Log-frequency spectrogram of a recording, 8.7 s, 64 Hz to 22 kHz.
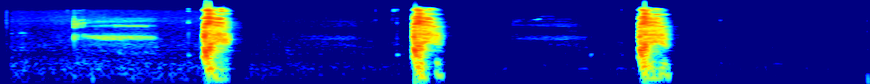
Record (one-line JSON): {"three_cough_length": "8.7 s", "three_cough_amplitude": 32767, "three_cough_signal_mean_std_ratio": 0.19, "survey_phase": "beta (2021-08-13 to 2022-03-07)", "age": "65+", "gender": "Female", "wearing_mask": "No", "symptom_none": true, "smoker_status": "Never smoked", "respiratory_condition_asthma": false, "respiratory_condition_other": false, "recruitment_source": "REACT", "submission_delay": "2 days", "covid_test_result": "Negative", "covid_test_method": "RT-qPCR", "influenza_a_test_result": "Negative", "influenza_b_test_result": "Negative"}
